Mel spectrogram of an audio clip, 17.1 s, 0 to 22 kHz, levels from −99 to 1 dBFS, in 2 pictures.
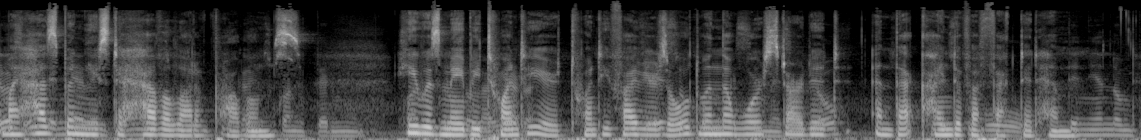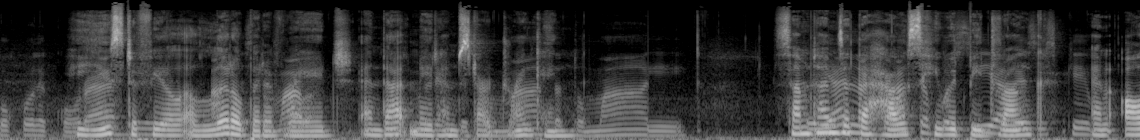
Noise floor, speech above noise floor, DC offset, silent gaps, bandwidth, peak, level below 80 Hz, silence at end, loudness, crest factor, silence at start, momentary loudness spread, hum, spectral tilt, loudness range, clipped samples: -53 dBFS; 23 dB; under 0.1%; none; 19.5 kHz; -6 dBFS; -48 dBFS; 0 s; -29 LUFS; 24 dB; 0 s; 18 LU; none; -4.5 dB/octave; 4 LU; under 0.1%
